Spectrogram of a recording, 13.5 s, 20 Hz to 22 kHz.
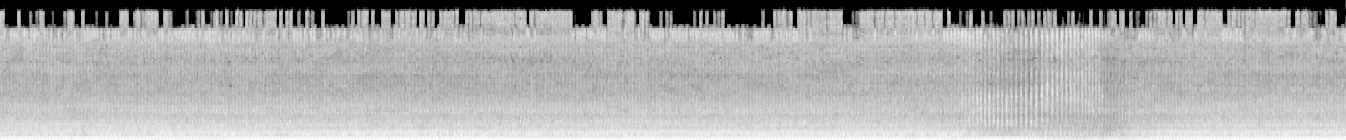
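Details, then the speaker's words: Old Tecumseh-powered generator revived after years outdoors in rain and snow; steady even single-cylinder drone with one brief dip near the end; only needs a little carb tuning once warm; outputs 115 V; normal running. "Let's get the garage door open. She was running good there for a minute."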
